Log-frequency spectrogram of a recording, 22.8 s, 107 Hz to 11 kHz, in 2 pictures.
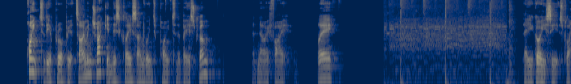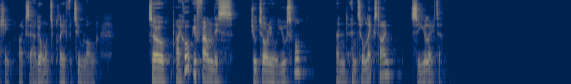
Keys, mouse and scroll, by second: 0.2 click, 3.3 click, 6.6 click, 21.1 click.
